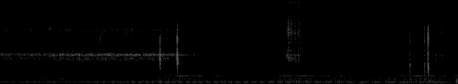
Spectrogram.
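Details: Philips DCC134 portable DCC recorder, arrived dead, then tape path cleaned and worn belt replaced. A quiet motor whir with sharp irregular clicks and a brief scrape from the tape mechanism, an abnormal noise.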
